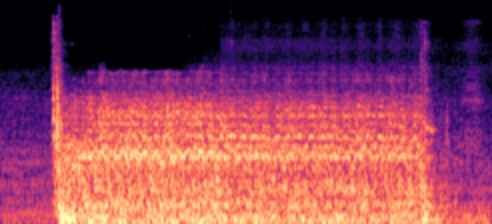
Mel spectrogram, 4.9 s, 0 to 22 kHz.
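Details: Old army 6x6 truck, diesel, after bleeding air bubbles from the fuel system: steady fast cranking for about four seconds with oil pressure building but no firing, engine never catches. Owner suspects air remains in injector lines; not confirmed.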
